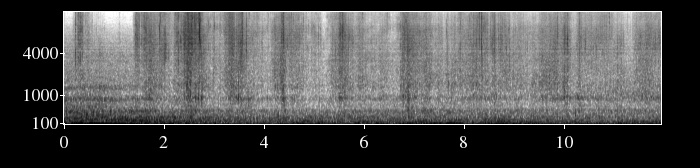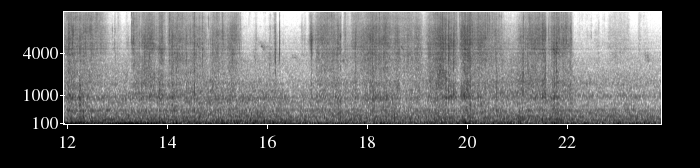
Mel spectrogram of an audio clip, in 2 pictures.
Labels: What's someone walking through?
leaves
